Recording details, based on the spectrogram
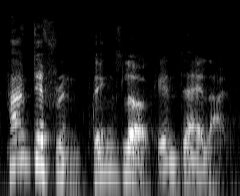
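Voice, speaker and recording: An actor playing a shrewd, coolly sardonic stranger in a radio drama, questioning directly and teasingly. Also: male voice, mid-range voice, wildly swooping pitch, unhurried, a bit bright, slight background noise. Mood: casual, watchful.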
